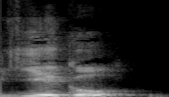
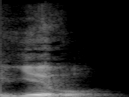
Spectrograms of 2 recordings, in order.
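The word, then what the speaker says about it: его: Alors, on dit euh on dit pas on mais on dit on on dit euh Yevo Yevo c'est écrit Yego mais c'est prononcé Yevo.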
